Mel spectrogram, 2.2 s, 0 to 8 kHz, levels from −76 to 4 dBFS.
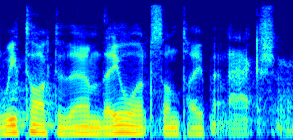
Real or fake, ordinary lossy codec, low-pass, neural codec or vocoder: fake; MP3, 64 kbps; 7.2 kHz; codec, 16 kHz, 2 kbps, X-Codec, WavLM features, trained on Multilingual LibriSpeech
